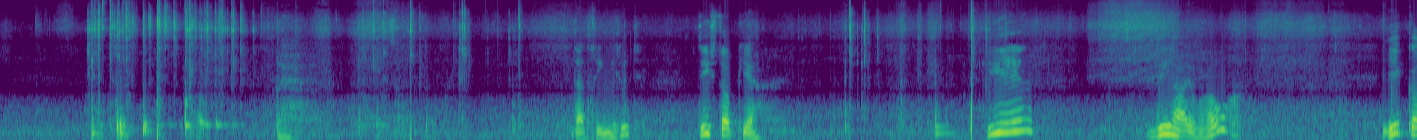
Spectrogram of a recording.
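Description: Plastic pipes knock and clatter as they are handled.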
